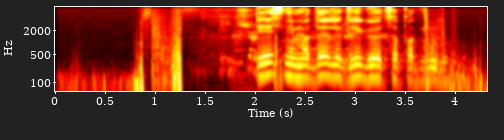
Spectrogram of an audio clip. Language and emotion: Russian, neutral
